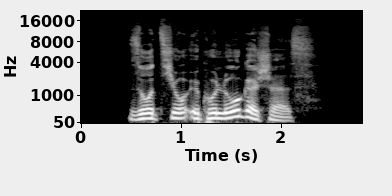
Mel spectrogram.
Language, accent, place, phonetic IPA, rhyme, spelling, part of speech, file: German, Germany, Berlin, [zot͡si̯oʔøkoˈloːɡɪʃəs], -oːɡɪʃəs, sozioökologisches, adjective, De-sozioökologisches.ogg
- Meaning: strong/mixed nominative/accusative neuter singular of sozioökologisch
